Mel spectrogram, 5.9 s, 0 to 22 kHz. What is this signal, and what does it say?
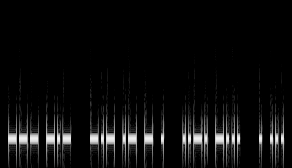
Morse code, heard as a keyed tone, about 21 wpm, 700 Hz. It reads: OK KATE FB ES
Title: Practice QSO - Exchange 2 - Info - 22wpm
